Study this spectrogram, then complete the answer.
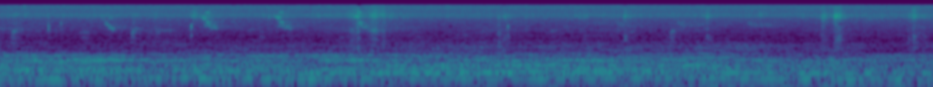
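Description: Dry straw rustles as hens shift in their nests.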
